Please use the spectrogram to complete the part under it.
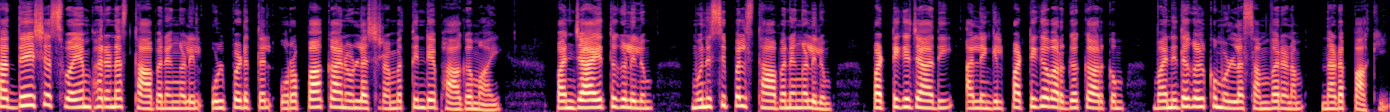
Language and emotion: Malayalam, neutral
